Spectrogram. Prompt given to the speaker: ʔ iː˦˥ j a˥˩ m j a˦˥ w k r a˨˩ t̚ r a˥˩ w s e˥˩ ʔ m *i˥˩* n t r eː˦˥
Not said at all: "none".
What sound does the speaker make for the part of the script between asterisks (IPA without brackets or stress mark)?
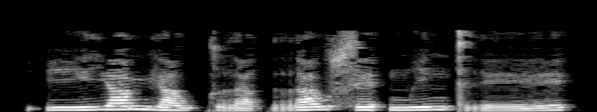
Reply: i˥˩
